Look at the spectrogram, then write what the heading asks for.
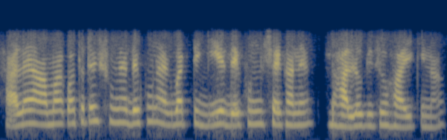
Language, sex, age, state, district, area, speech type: Bengali, female, 60+, West Bengal, Nadia, urban, conversation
